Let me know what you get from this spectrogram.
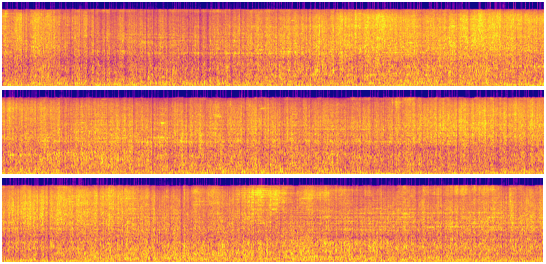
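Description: Freight cars (tank cars, covered hoppers, a boxcar) rolling past on the rails: a loud, steady noise of steel wheels on track.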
